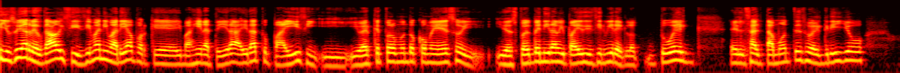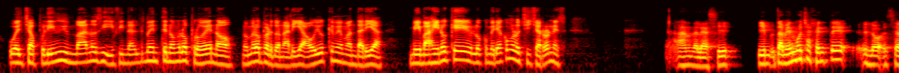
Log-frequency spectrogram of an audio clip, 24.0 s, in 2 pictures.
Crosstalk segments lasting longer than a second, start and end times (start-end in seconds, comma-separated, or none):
none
